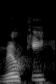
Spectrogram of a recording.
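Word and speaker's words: Rilke: his blessedness may share and then rilcah real quick slaughter type people pronounce it rilky have you heard of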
